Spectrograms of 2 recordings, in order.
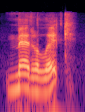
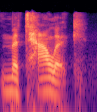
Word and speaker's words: metallic: form is metallic okay it would not be metallic it's metallic all right so and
